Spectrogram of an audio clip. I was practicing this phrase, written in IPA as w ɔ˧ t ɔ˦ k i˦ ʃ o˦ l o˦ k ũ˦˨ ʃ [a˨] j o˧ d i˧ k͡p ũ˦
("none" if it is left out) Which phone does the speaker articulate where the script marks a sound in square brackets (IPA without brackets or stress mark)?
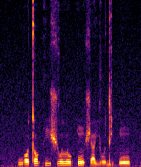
a˨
